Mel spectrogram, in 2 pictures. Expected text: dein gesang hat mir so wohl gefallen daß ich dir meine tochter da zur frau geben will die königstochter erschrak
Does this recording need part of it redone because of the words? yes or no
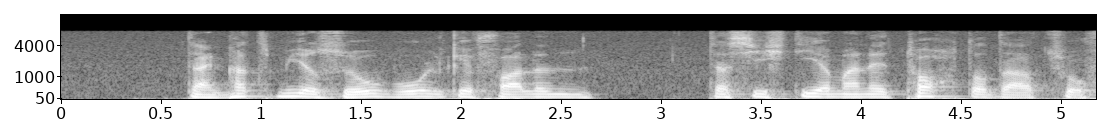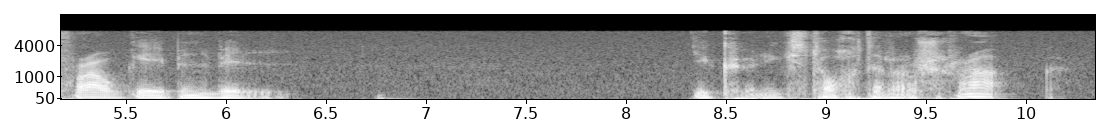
yes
